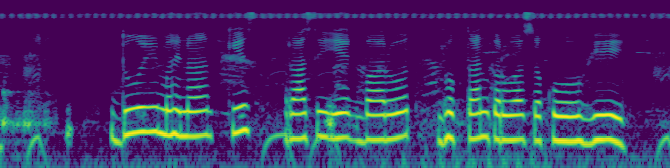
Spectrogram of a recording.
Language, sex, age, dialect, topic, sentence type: Magahi, male, 25-30, Northeastern/Surjapuri, banking, question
